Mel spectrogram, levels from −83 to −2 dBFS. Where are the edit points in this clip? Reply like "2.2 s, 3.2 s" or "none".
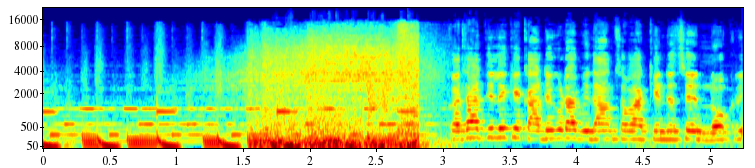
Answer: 2.9 s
